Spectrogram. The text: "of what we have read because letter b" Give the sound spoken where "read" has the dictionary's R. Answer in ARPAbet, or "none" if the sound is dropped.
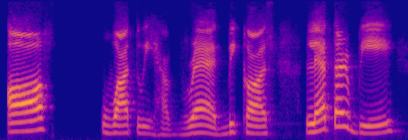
R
